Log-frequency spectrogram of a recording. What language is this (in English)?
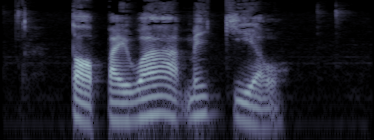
Thai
